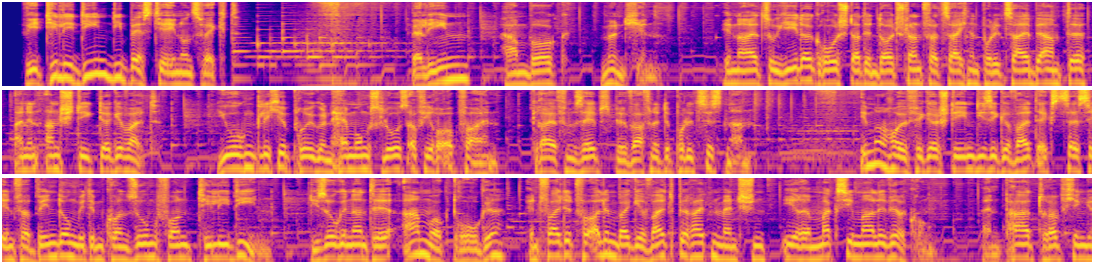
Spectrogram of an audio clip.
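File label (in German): Doku, deutsche Synchronstimme; Stimme von Jack Nicholson, Anthony Hopkins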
